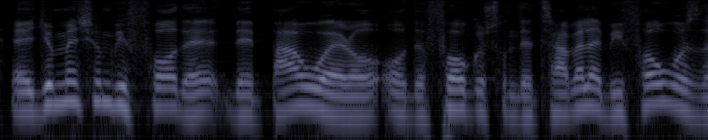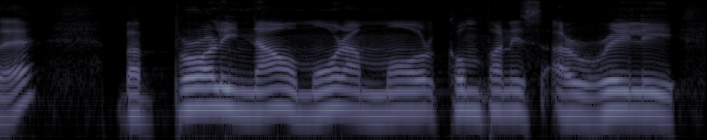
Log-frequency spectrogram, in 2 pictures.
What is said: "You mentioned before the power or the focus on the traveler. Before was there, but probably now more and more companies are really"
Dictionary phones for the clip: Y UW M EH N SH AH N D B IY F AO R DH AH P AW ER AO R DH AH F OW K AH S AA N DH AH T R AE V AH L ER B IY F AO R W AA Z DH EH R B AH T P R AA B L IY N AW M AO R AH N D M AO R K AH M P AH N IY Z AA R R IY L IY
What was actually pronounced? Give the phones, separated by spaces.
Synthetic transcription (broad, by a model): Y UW M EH N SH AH N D B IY F AO R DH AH P AW ER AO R DH AH F OW K AH S AA N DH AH T R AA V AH L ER B IY F AO R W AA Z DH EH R B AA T P R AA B L IY N AW M AO R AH N M AO R K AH M P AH N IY S AA R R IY L IY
